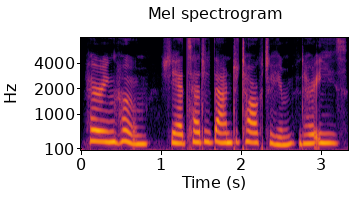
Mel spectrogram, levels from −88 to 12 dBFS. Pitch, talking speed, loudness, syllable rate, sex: 250 Hz, 235 wpm, -16 LUFS, 5.1 syllables/s, female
